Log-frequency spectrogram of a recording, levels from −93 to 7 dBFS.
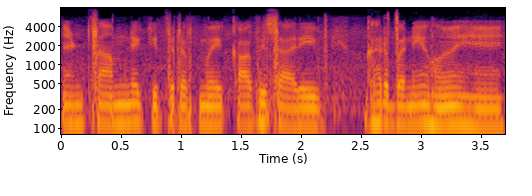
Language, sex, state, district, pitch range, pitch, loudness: Hindi, male, Chhattisgarh, Bilaspur, 110-115 Hz, 110 Hz, -16 LUFS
